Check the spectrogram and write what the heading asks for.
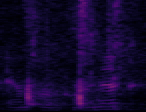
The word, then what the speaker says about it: Anton Korinek: And you're Anton Korinek. Is that pronounced your name right?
